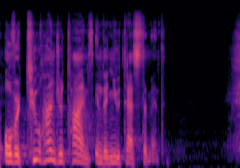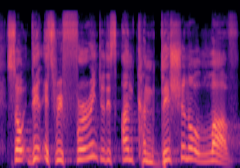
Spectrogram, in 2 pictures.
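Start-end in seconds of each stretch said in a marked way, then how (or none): none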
